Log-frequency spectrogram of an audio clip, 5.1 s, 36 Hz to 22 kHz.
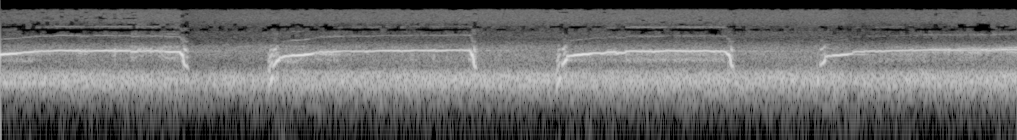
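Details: White-tailed eagles at their Latvian nest, 11 July 2020, 21:09, as one returns for dinner: four upslurred whistles, each held about a second and clipped off sharply, repeated roughly every 1.4 seconds over a steady hum.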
